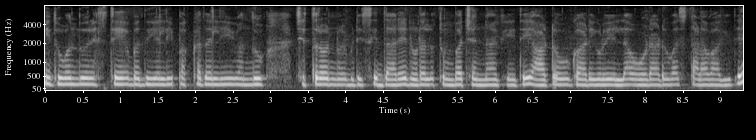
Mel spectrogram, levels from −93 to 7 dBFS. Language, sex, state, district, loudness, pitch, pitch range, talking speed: Kannada, female, Karnataka, Dakshina Kannada, -18 LUFS, 205 Hz, 195-215 Hz, 95 wpm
